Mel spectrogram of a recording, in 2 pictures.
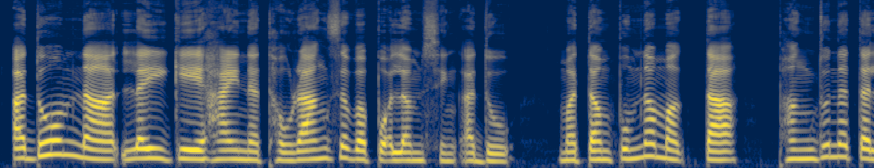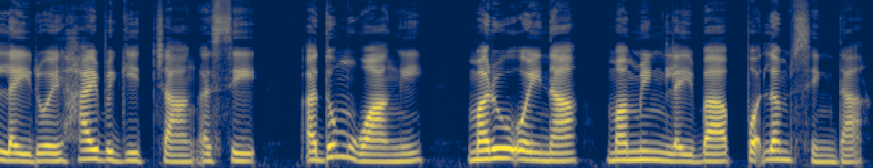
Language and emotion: Manipuri, neutral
